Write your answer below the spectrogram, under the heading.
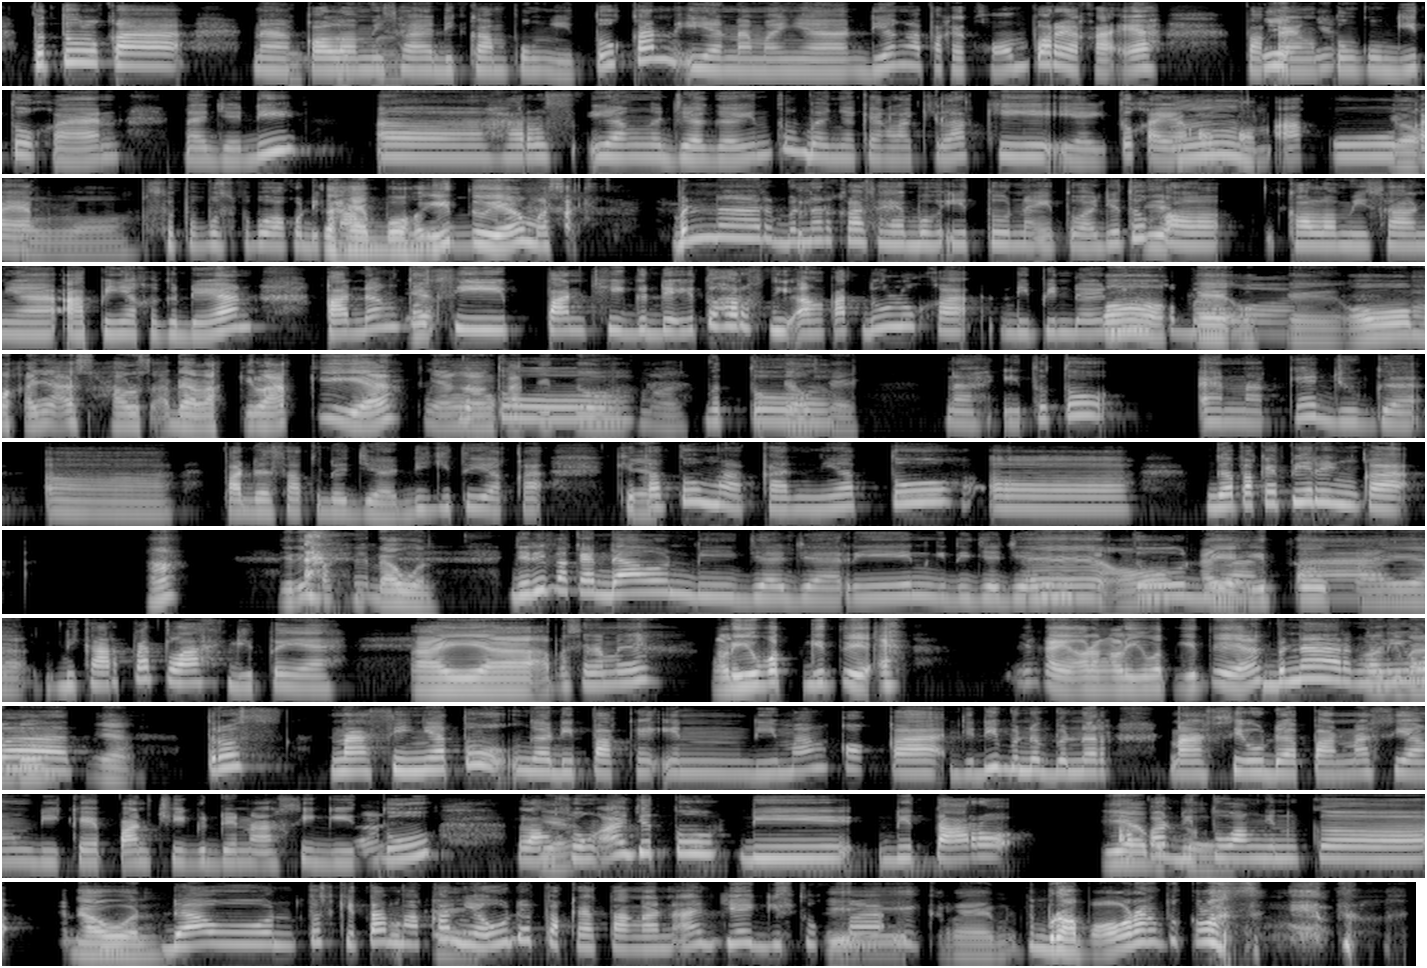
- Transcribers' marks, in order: other background noise; tapping; throat clearing; other street noise; laughing while speaking: "closing itu?"; laugh
- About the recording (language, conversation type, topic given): Indonesian, podcast, Bagaimana keluarga kalian menjaga dan mewariskan resep masakan turun-temurun?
